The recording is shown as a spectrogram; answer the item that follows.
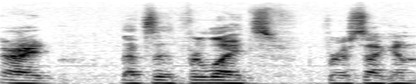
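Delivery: ordinary delivery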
